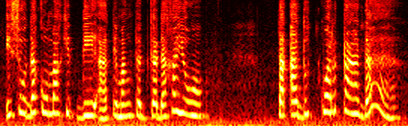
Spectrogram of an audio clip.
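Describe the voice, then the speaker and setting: Actress as high, slow, lilting village woman. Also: animated, a bit bright. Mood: questioning, frank. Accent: Ilocano Filipino. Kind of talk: Ilocano radio drama acting.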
